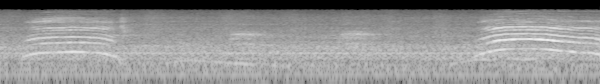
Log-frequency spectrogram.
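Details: Domestic cat in a fight, giving two long, wavering yowls with rich harmonics, one at the start and one near the end, separated by quieter murmuring.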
